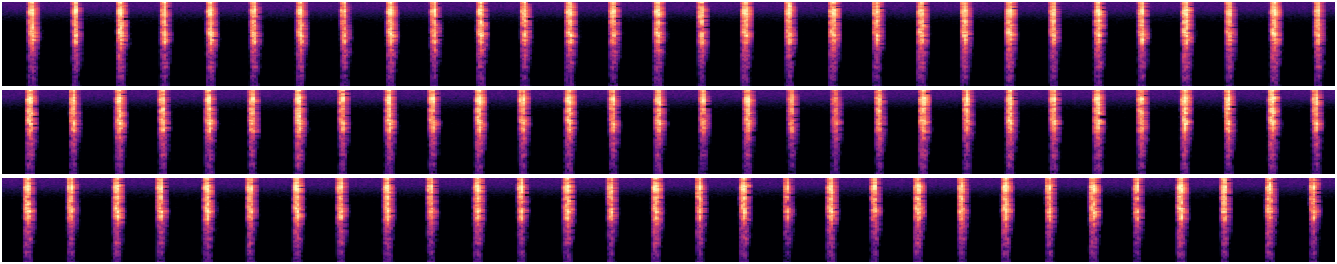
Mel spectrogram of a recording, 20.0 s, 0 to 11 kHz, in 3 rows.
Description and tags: Ticking Timer 20 Sec
Ticking Timer
If you enjoyed the sound, please STAR, COMMENT, SPREAD THE WORD!🗣 It really helps!
time, tock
